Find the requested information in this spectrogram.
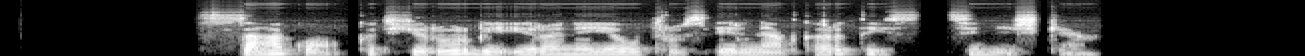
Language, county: Lithuanian, Vilnius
